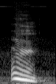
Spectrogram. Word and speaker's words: ы: Then a ugly sounding but commonly used vowel u, like being hit on the stomach and go So u.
